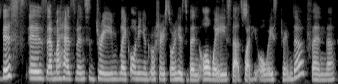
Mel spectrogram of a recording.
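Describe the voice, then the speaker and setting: A woman's voice: medium pitch, little pitch movement, moderate pace, darkish tone, dry recording. A woman in her forties from Ethiopia, talking in an interview in a hesitant way, with many fillers and restarts. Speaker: interview guest, shop co-owner. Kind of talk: casual interview.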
